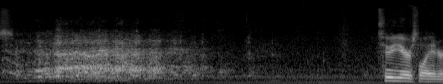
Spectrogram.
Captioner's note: laughter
